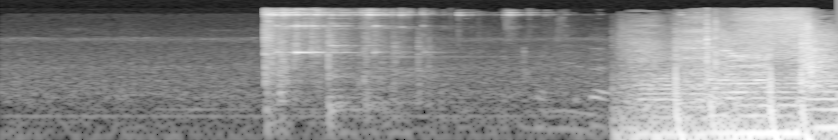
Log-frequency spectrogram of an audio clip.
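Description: A disc golf putt strikes the basket's metal chains: a sudden jingling crash that rings and dies away with a few light clinks. Music with a steady beat starts near the end.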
